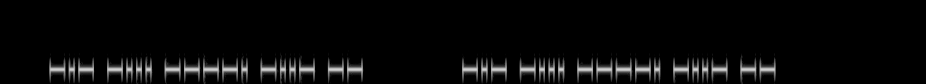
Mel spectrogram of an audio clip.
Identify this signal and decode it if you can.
Morse code, heard as a keyed tone, about 25 wpm, 700 Hz. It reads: KB9XM KB9XM
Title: USA Call Signs - 5 Characters - Repeated 3x - 25wpm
